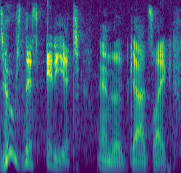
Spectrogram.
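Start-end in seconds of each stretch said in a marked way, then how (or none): 0.0-1.2 a touch of high barking anger; angry captain. Acted. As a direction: snap it at the guard. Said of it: "splutteringly angry".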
